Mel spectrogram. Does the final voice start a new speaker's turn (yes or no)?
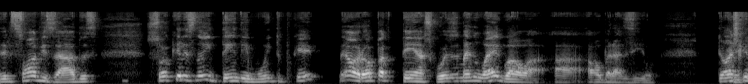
no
